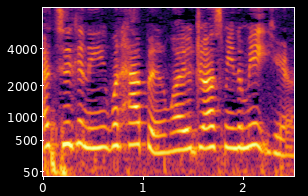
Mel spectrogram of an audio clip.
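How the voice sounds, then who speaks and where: A squeaky, put-on character voice from a woman, extremely high in pitch and very fast. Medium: machinima.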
